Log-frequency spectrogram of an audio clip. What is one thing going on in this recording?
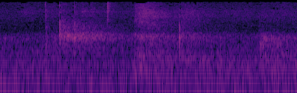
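A pool ball rolls across the table and knocks against a cushion.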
